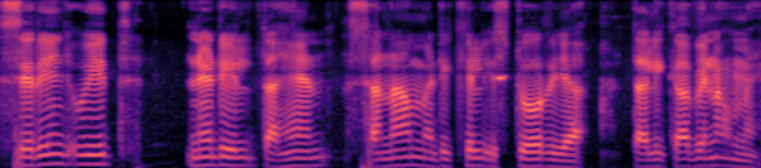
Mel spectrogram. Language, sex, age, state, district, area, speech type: Santali, male, 45-60, Jharkhand, East Singhbhum, rural, read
